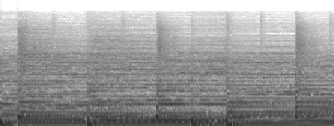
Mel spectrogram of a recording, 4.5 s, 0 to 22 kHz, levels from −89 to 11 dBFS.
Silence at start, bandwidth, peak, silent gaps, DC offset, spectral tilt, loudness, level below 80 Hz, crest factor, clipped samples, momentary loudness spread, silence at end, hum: 0 s; 13.5 kHz; 0 dBFS; none; under 0.1%; -6 dB/octave; -14 LUFS; -18 dBFS; 12 dB; under 0.1%; 4 LU; 0 s; none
